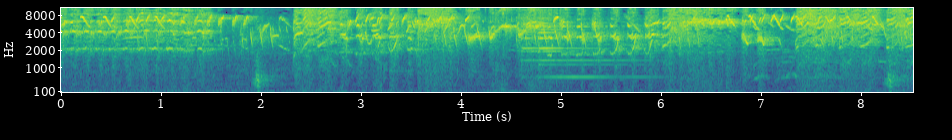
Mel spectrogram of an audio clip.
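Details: Kutilang emas (sooty-headed bulbul) singing busily and often, a full song packed with fill-in phrases: dense, continuous high chattering and warbled notes with scattered whistles, one break near two seconds.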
